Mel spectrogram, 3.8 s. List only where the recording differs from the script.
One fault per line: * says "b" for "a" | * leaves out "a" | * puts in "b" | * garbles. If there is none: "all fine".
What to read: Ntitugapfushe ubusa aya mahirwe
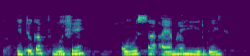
all fine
